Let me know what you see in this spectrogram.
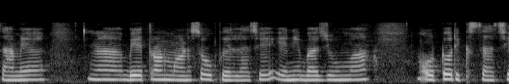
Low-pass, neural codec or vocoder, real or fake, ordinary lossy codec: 7.2 kHz; codec, 44.1 kHz, 7.8 kbps, DAC; fake; none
